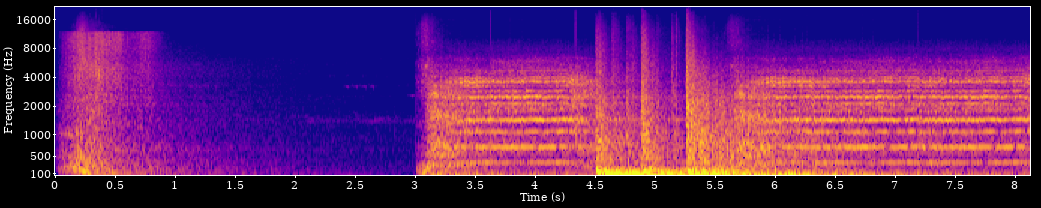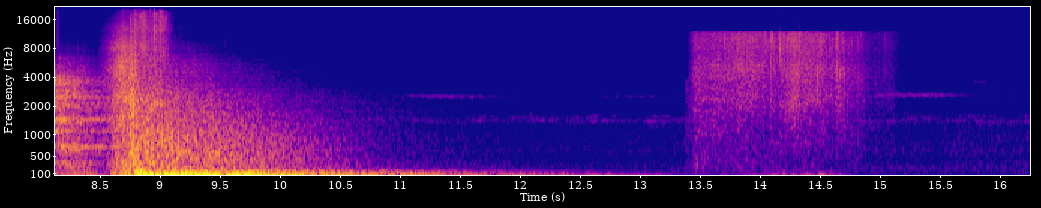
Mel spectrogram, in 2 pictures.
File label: superwin; DinoReels81WD; wazdan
